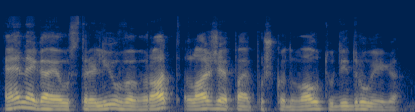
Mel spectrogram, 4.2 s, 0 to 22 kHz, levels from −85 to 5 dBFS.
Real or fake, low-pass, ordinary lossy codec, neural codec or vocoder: real; 19.8 kHz; Opus, 16 kbps; none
